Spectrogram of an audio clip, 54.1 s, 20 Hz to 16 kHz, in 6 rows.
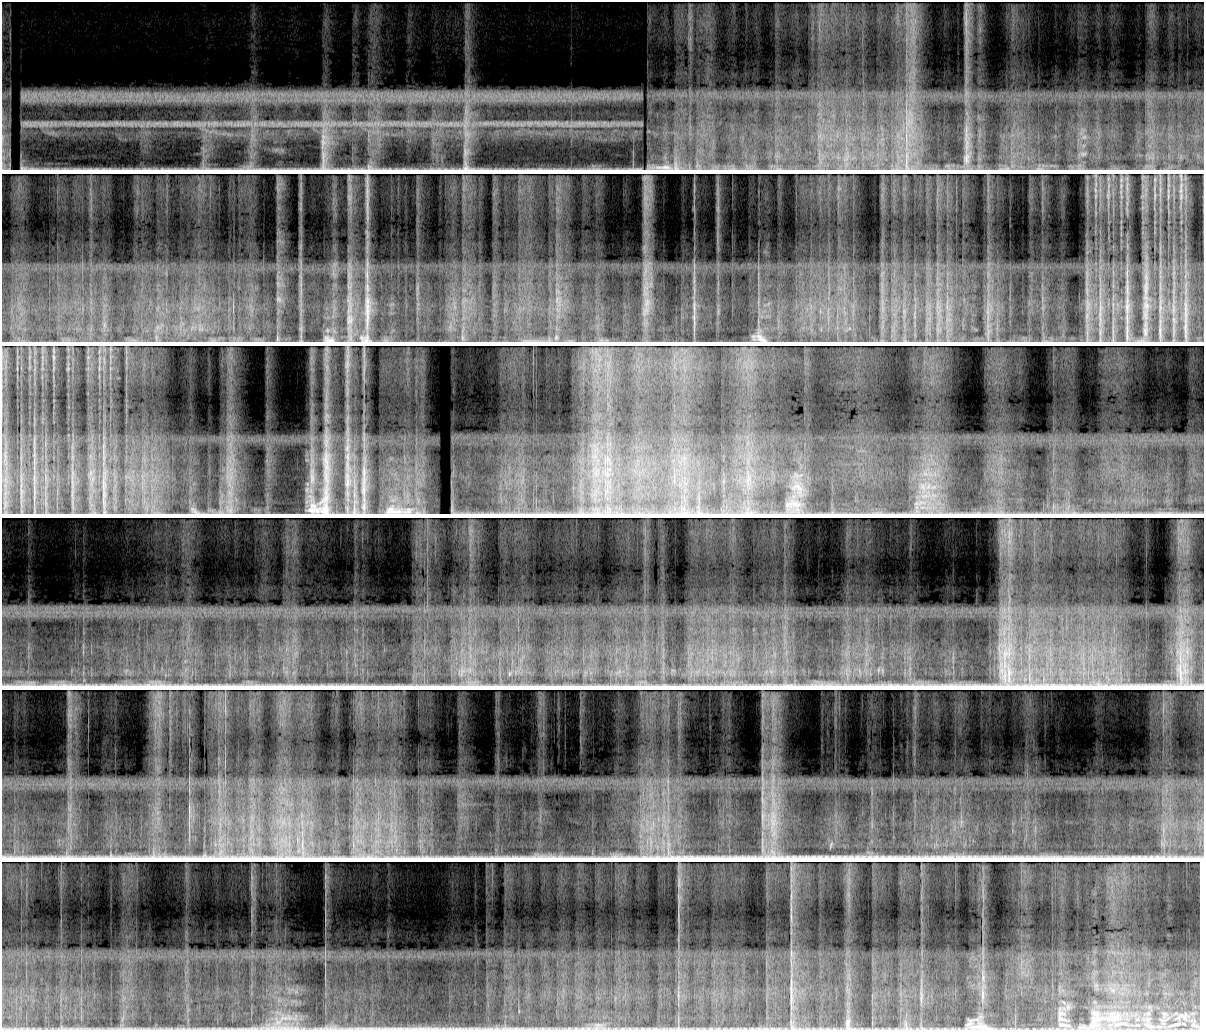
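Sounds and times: leafy branches rustling: 21.5s - 25.8s.

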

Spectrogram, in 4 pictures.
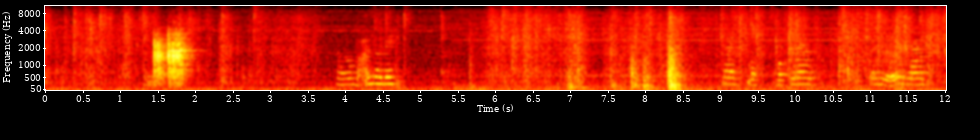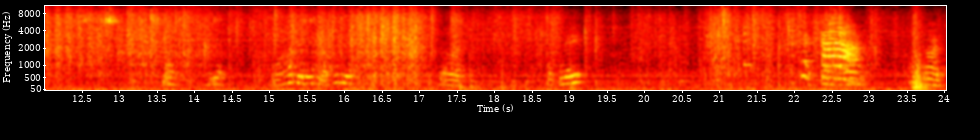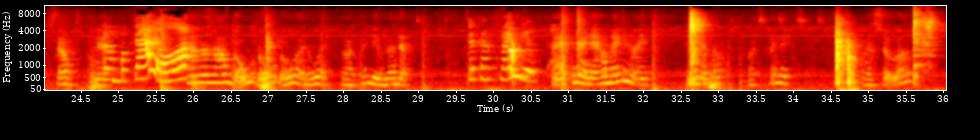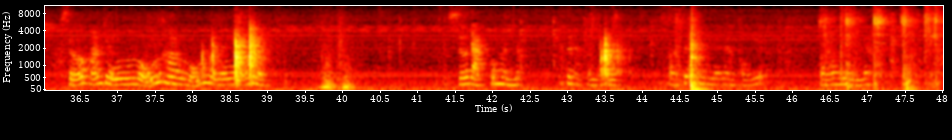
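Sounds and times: flour shaken from plastic bag: 10.9s - 17.5s
clatter against steel mixing bowl: 46.4s - 48.0s.

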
